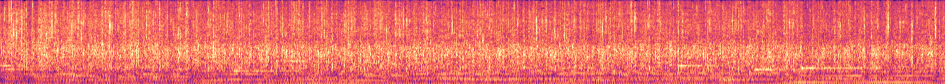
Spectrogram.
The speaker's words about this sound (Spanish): Su entrañable amigo Lalo España, con quien compartía en la serie Vecinos, aprovechó su participación en el Tenorio Cómico en Monterrey para despedir a Octavio y con todo el cariño quisiéramos brindarle un aplauso a Octavio Ocaña.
